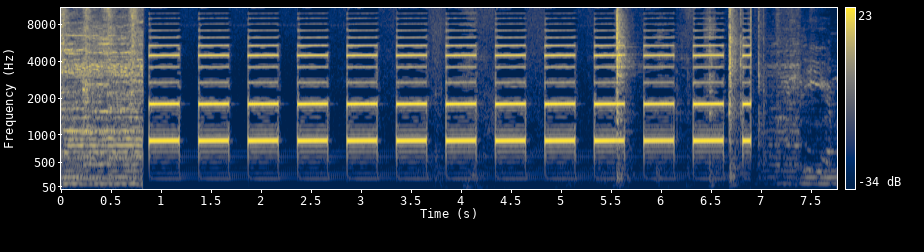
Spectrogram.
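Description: Alarm clock beeping: a steady high electronic tone about twice a second, which stops suddenly about seven seconds in. Music cuts off abruptly just before the beeping starts and fades back in near the end.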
